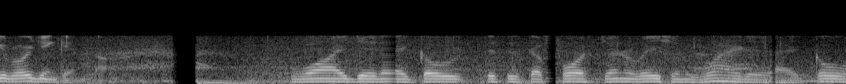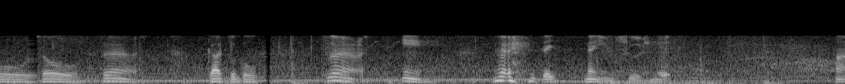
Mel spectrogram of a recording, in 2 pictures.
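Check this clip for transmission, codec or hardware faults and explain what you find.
The clip has six breaks in delivery, all heard through a narrowband call path that leaves nothing above 4 kHz, which fits G.711 A-law.

Long network dropout, 1.72 to 1.98 s: the last sound is stretched into a fading buzz or hiss, then about 150 ms of silence. This is likely a loss of about 240 ms of audio.

Burst of packet loss at 3.83 to 3.98 s, 5.47 to 5.58 s and 8.75 to 8.86 s: each loses 80 to 120 ms. The receiver holds and fades the last sound, and the audio resumes with that stretch missing.

Short concealed packet loss at 7.71 to 7.78 s and 11.11 to 11.18 s: about 40 ms each went missing and was patched from the preceding sound, leaving a brief smear or wobble.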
